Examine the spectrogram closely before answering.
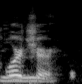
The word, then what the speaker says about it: ORTUR: How do you pronounce that? Orchard.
